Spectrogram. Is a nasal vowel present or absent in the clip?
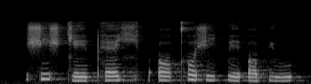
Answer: absent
